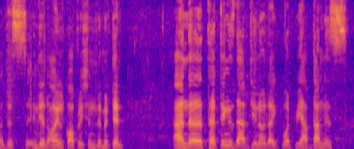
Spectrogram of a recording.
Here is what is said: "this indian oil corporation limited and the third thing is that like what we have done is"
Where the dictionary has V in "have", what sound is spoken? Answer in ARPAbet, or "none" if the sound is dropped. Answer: V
